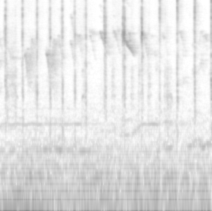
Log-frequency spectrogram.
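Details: Long-tailed shrike of the Sapudi type: rapid sharp clicking notes, about three to four per second, mixed with high, thin descending whistled chirps and short twittering phrases, with low steady background noise.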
